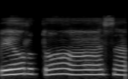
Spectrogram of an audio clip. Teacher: there is a ra sakin, and beforehand there is a thick letter. So you will also pronounce the ra in a thick way.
